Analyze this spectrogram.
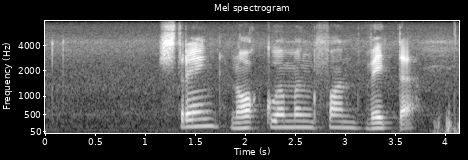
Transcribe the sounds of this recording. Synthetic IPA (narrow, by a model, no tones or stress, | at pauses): strɛŋnɑːkuəməŋfɐnvɛtə̰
